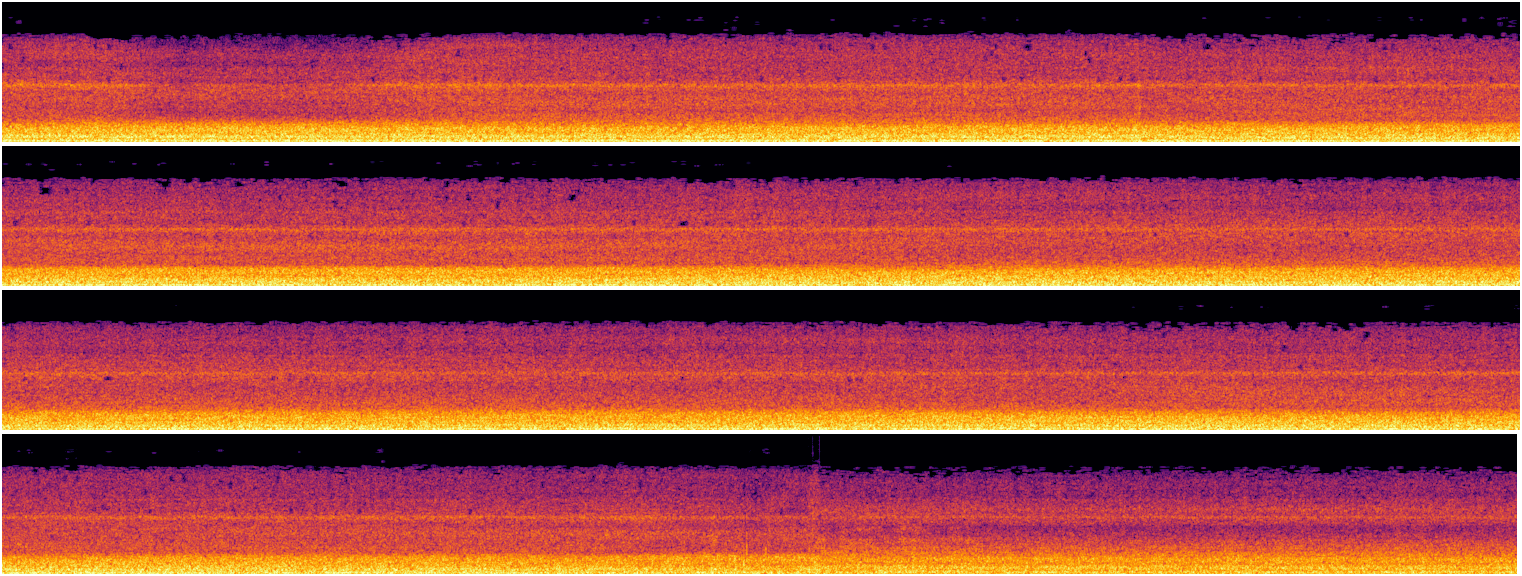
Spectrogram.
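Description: Steady rushing of a waterfall, falling water spilling over rock ledges into a pool, an even wash of sound that does not let up.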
